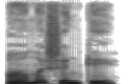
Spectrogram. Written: ಆಮಶಂಕೆ

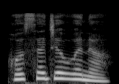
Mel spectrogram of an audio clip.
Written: ಹೊಸಜವ್ವನ

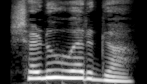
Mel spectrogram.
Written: ಷಡುವರ್ಗ

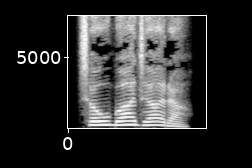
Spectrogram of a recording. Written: ಚೌಬಾಜಾರ

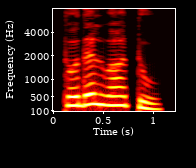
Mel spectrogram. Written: ತೊದಲ್ವಾತು

